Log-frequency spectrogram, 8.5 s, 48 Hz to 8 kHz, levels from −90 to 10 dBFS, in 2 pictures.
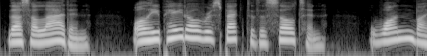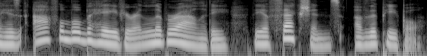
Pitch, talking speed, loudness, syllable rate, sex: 170 Hz, 155 wpm, -18 LUFS, 5.4 syllables/s, female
